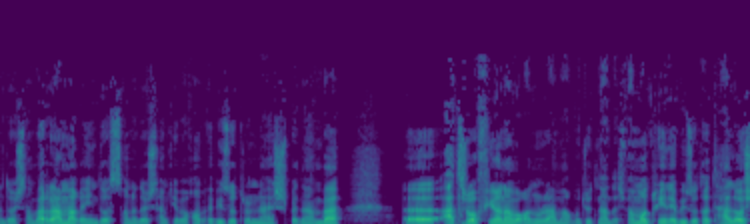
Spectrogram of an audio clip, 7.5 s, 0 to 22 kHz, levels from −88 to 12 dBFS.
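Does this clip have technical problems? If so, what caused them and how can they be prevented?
No, there are no technical faults in this speech clip. Nothing in it calls for a fix, so no preventive step is needed.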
